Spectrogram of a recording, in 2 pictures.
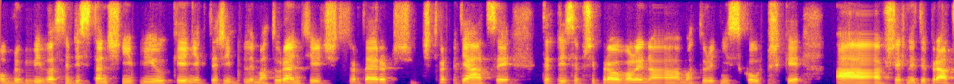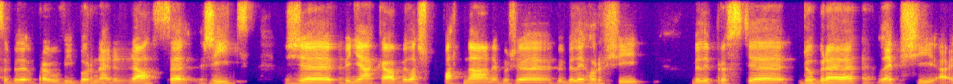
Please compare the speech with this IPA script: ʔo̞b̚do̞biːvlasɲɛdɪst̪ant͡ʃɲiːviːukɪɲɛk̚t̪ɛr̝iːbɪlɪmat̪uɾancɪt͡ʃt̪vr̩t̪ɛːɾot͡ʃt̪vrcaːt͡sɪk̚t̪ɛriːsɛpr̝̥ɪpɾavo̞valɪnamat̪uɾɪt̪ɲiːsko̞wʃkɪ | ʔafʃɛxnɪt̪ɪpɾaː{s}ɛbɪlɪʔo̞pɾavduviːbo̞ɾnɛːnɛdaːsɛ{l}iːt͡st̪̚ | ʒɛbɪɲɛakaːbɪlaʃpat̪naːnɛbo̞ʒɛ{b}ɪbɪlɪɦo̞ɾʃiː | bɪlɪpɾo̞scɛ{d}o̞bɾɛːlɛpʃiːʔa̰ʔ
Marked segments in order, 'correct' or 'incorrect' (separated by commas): incorrect, incorrect, correct, correct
